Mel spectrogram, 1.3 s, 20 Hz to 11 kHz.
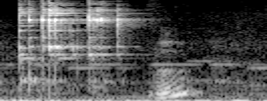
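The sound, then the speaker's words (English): A plastic water bottle is cracked open with a brief burst of sharp, crackling snaps and clinks. The sound fades quickly into quiet. “Speaking of, we gotta crack open another bottle of water here in 1 second.”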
